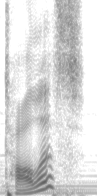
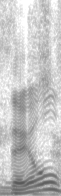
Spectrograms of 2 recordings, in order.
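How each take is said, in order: First: The name is pronounced like Talus. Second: The name is pronounced like Thales. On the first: The speaker calls it right. "his name is Talus?" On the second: The speaker calls it wrong. "I've been mentally pronouncing that wrong this entire time"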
